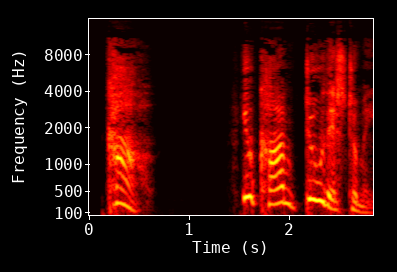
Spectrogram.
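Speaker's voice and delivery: very high, very loud, angry yelling shout. A young woman closes the door and shouts at the man, angry shout. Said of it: "shouted at the man".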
